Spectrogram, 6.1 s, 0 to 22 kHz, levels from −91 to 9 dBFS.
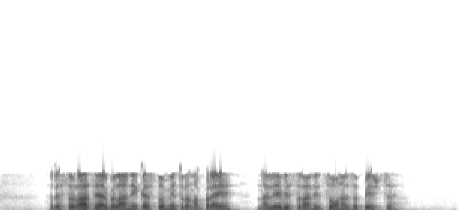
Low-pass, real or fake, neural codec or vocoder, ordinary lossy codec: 7.2 kHz; fake; codec, 16 kHz, 16 kbps, FunCodec, trained on LibriTTS, 50 frames a second; AAC, 16 kbps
